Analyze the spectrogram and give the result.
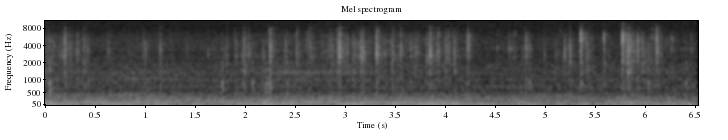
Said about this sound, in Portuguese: Segura aí, deixa eu escrever também. Meu teclado tá longe aqui.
